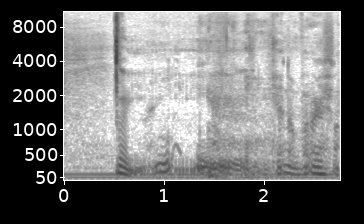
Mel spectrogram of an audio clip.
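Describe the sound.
A person imitates a big cat's growl: a sharp, breathy burst followed by a few low, raspy, rumbling growls with wavering pitch, moderately loud and stretching over a couple of seconds.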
